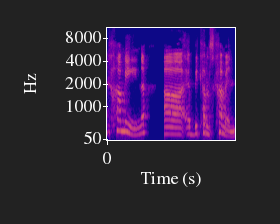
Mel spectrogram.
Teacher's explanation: that NG changing to the N and also changing our vowel from the E vowel to the I vowel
